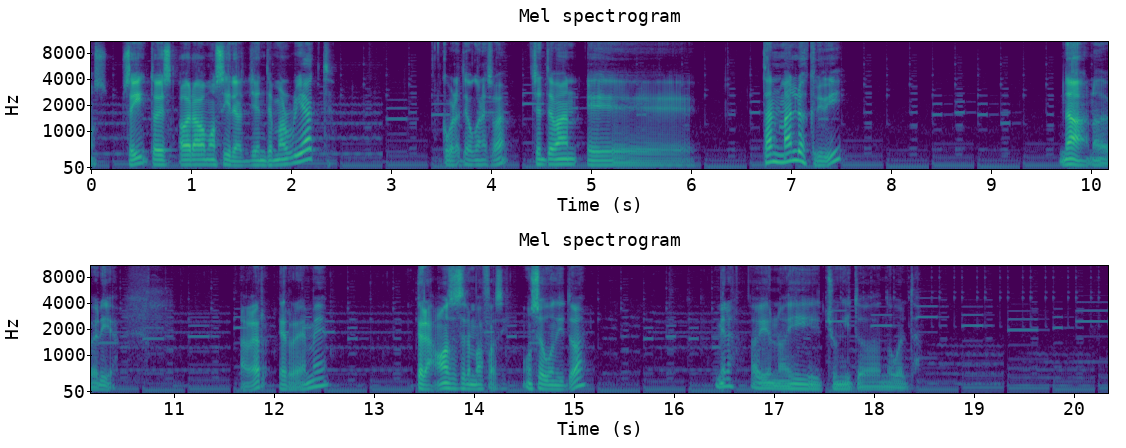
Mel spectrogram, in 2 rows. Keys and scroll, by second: 0.0-1.6 typing, 2.7 BackSpace, 4.2 Return, 9.8-16.6 typing, 11.2 Return, 17.0 Return, 18.3 w, 19.7 Return, 20.1-20.3 typing.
